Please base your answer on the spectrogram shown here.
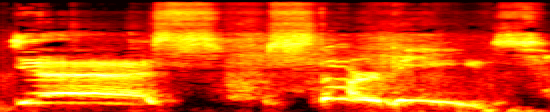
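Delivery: high squealing yes; sudden high-pitched cheer; excited squeal. Real, not acted. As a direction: squeal with delight. Excited about getting Starbucks.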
